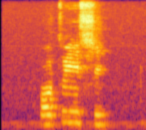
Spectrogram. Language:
Igbo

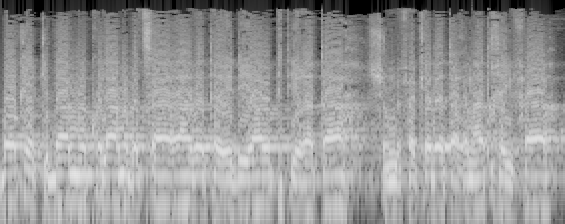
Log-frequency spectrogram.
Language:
Hebrew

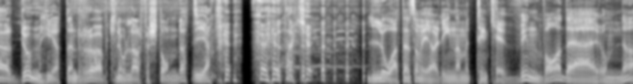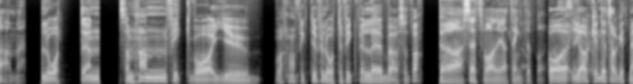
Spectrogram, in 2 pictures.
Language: Swedish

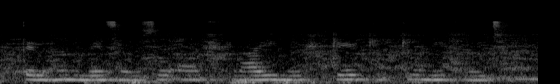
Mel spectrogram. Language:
Maithili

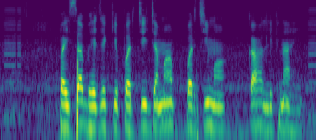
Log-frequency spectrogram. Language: Chhattisgarhi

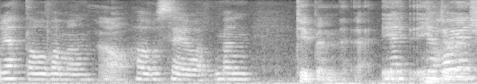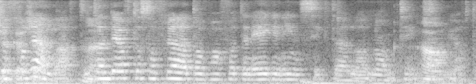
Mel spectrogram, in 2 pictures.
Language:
Swedish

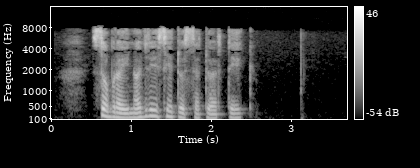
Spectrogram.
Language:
Hungarian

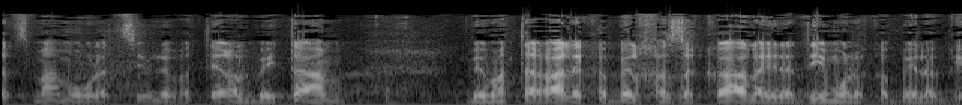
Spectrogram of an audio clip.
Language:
Hebrew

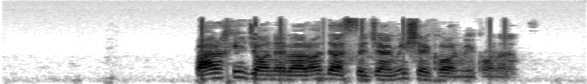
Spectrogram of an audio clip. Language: Persian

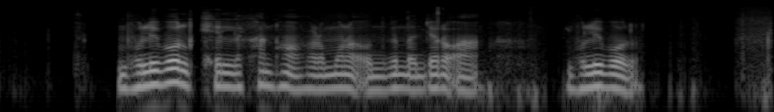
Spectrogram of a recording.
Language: Santali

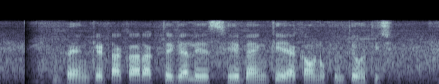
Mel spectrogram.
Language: Bangla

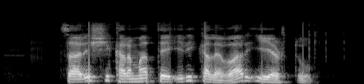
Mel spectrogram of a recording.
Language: Laz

